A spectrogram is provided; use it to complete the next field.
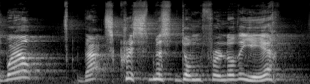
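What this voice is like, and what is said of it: Attempted Yorkshire accent. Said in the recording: “I can't do a Yorkshire accent very well, unless I'm talking to somebody from Yorkshire, and then it comes naturally”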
